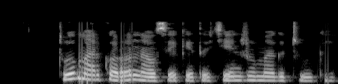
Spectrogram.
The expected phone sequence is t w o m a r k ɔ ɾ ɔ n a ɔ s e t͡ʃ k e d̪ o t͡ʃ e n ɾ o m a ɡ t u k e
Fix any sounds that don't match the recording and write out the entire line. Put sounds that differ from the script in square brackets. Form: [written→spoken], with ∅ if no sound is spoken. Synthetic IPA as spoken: t w o m a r k ɔ ɾ ɔ n a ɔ s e [t͡ʃ→∅] k e [d̪→t̪] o t͡ʃ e n ɾ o m a ɡ t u k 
